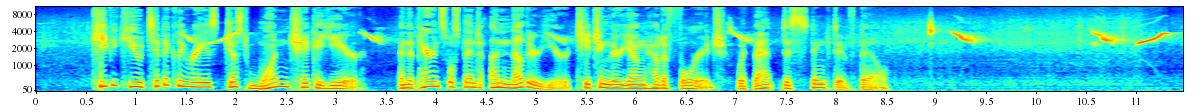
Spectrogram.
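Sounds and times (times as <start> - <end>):
speech: 0.6 - 9.0
Kiwikiu Maui parrotbill whistled call: 3.2 - 3.6, 8.9 - 9.5, 10.5 - 11.4.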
